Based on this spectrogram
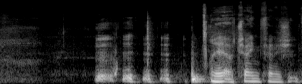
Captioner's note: laughing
